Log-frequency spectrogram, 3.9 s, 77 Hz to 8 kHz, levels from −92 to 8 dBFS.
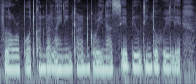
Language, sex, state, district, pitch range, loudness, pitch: Nagamese, female, Nagaland, Kohima, 150-190 Hz, -15 LUFS, 185 Hz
